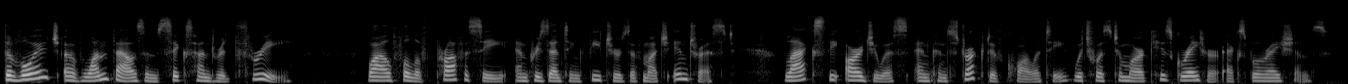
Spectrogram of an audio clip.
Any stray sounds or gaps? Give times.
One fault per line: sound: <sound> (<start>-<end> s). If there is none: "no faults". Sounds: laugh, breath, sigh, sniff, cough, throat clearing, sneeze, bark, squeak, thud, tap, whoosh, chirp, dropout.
no faults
